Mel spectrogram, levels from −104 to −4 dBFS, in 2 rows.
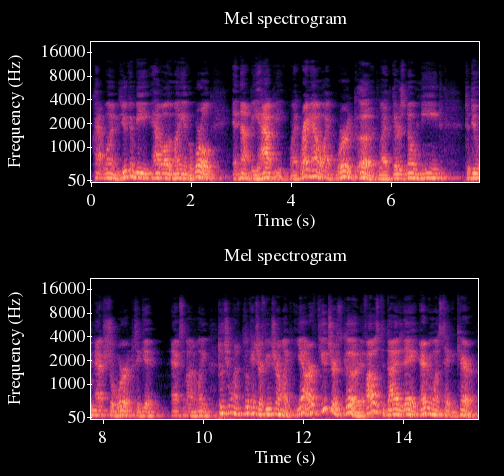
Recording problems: off-mic speech; far
room echo; noticeable; dies away in 0.5 s

